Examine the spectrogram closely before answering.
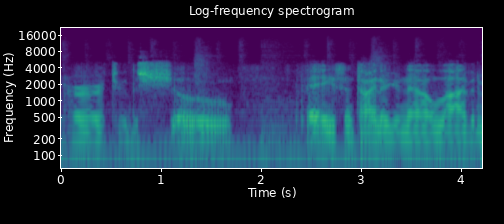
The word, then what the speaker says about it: Santyna: You definitely said my name wrong. Dang. Yeah, it's Santyna. Santyna. Wow. Mm-hmm. Mm-hmm. See, I knew to say that, but it just came out Santyna.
